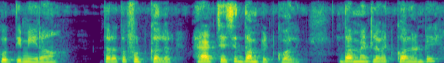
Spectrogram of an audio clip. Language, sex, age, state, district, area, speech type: Telugu, female, 18-30, Telangana, Nalgonda, rural, spontaneous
